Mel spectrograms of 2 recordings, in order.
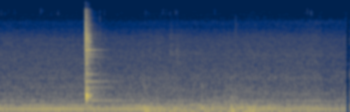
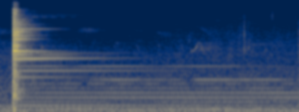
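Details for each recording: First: Diamond blade ring test on the saw: one sharp tap dies off at once with no lingering ring, over a low engine hum. The dull tone indicates a bad, damaged blade, in contrast to a good blade's ring. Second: Ring test of a diamond blade just mounted on a cutoff machine (pipe saw), after checking it for cracks: one sharp tap, then a clear, steady ring fading slowly over a second or more. The blade sounds normal and uncracked.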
